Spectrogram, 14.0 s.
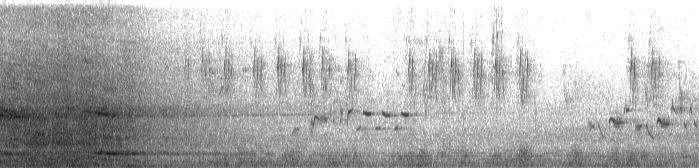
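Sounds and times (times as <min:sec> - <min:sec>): low background rumble: 0:00.0 - 0:08.8.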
